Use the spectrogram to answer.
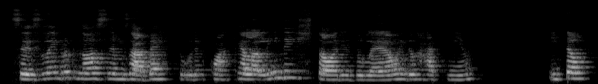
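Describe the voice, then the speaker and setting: High-voiced Brazilian teacher in an echoey room. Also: female voice, a bit bright, distant mic. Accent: Brazilian Portuguese. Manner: slow, sing-song, encouraging, calls herself auntie. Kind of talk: online lesson for young children. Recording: roomy echo, a bit off-mic.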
